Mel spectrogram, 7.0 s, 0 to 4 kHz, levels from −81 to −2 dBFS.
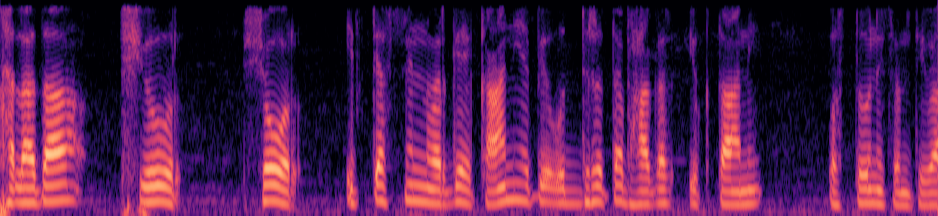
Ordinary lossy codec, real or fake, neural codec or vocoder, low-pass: none; real; none; 3.6 kHz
